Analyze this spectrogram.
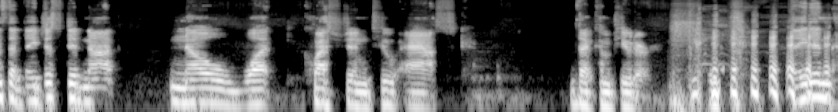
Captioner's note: laughs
